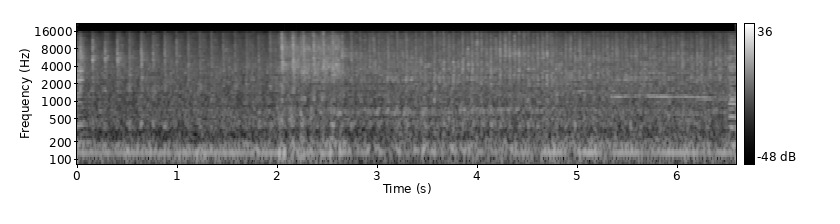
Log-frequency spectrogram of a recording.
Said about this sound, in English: Antique John Deere tractor.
